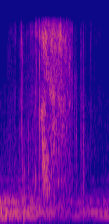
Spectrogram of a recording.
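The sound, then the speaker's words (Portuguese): A page is ripped out of a Bible: a dry, rasping paper tear swells to a loud burst midway, then trails off into a couple of short, crisp crackles. “E você pode rasgar uma folha. Assim, ó.”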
